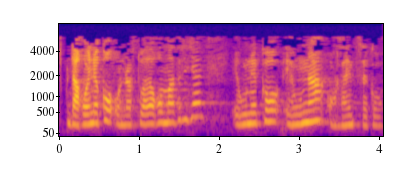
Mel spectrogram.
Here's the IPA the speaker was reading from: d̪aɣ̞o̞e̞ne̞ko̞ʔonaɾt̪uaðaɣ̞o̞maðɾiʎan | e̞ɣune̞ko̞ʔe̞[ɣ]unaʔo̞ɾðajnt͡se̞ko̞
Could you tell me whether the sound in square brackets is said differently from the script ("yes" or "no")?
no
